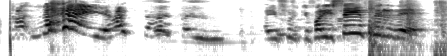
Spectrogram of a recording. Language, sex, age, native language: Icelandic, female, 18-19, Icelandic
